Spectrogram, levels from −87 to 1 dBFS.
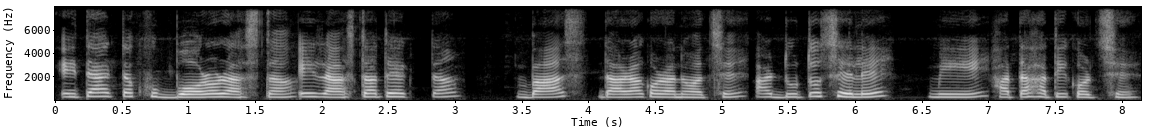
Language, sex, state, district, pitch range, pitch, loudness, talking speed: Bengali, female, West Bengal, Purulia, 260-295 Hz, 275 Hz, -15 LUFS, 135 wpm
